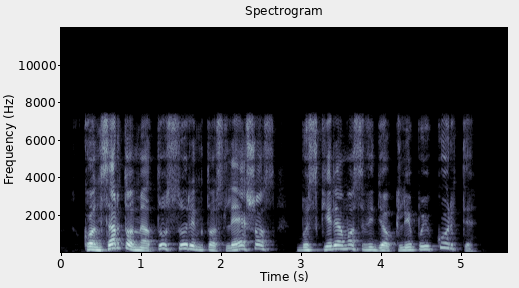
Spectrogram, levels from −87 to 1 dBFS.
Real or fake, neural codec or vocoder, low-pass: real; none; 7.2 kHz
